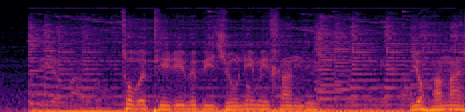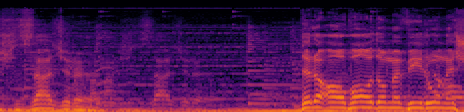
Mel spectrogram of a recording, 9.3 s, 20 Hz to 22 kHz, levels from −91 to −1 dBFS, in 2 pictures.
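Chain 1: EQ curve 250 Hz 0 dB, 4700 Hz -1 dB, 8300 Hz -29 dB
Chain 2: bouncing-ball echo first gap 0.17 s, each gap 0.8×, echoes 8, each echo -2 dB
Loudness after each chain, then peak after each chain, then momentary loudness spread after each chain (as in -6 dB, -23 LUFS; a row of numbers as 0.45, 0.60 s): -31.5, -27.5 LUFS; -13.5, -8.5 dBFS; 14, 14 LU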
